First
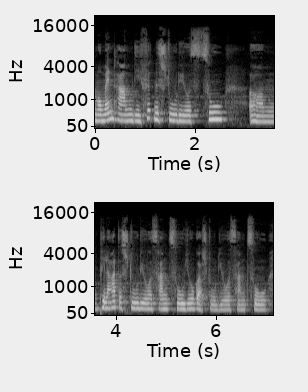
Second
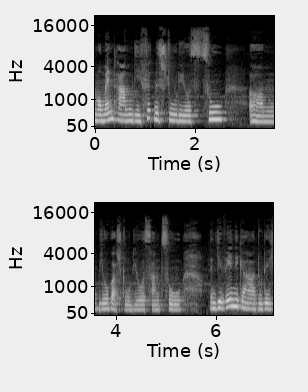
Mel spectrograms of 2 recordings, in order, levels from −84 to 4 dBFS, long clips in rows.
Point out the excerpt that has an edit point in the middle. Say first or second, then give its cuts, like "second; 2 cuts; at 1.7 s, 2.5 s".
second; 2 cuts; at 3.7 s, 5.8 s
